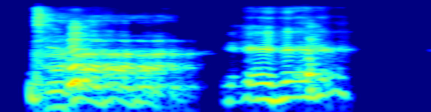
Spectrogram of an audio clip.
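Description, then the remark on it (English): A cat meows twice, a long drawn-out yowl followed by a slightly shorter one after a brief pause, both loud and clear with no talking over them. “My cat has an opinion.”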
